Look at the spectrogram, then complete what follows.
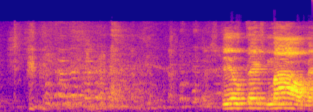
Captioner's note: laughing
